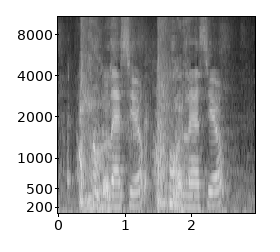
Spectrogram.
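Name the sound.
sneeze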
